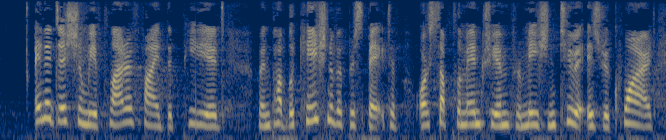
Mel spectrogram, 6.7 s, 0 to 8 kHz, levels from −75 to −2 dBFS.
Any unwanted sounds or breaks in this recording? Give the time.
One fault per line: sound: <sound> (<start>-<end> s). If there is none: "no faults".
no faults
